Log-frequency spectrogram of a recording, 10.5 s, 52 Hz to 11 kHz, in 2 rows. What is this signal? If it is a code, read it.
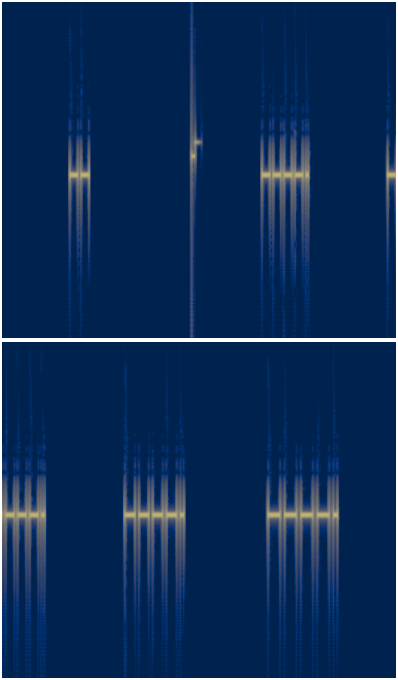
Morse code, heard as a keyed tone, about 30 wpm, spaced as for 7 wpm, 700 Hz. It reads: M 9999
